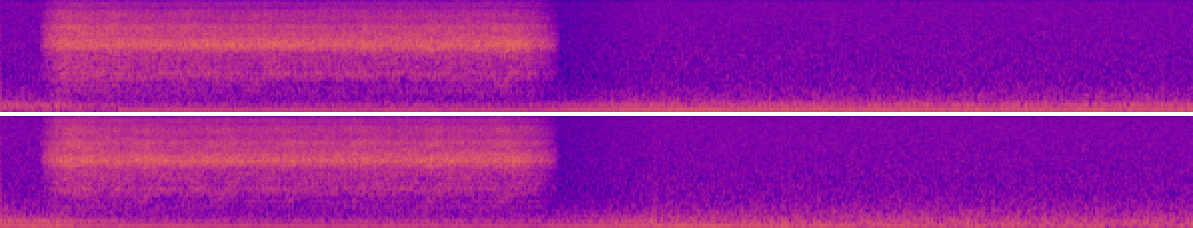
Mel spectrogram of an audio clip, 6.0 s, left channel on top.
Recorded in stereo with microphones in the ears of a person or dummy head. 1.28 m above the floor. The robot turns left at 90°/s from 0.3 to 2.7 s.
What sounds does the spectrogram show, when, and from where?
Only background noise.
